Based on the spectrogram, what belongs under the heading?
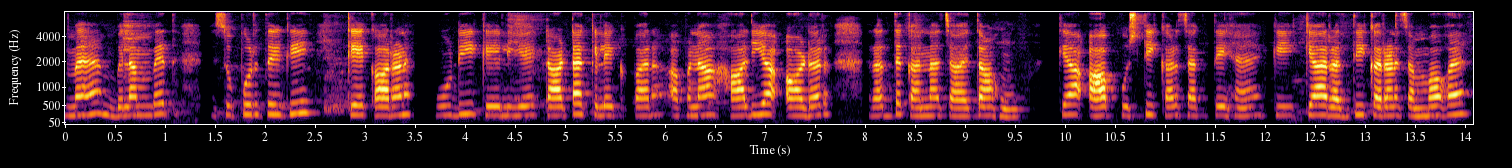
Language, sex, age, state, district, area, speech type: Hindi, female, 18-30, Madhya Pradesh, Narsinghpur, rural, read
